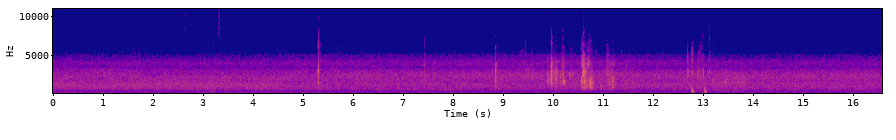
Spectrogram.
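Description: Steady low hiss of room tone with scattered small handling clicks and rustles, a cluster of them about ten to eleven seconds in and another about thirteen seconds in.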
